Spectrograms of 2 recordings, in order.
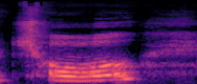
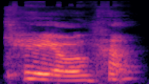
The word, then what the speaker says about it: Kale: guys this story but one of my friends that read this book called called them chole and I thought it was the funniest thing ever I'm like actually I'm not gonna say her name I'm like aw say friend friend it's literally kale and she literally laughed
